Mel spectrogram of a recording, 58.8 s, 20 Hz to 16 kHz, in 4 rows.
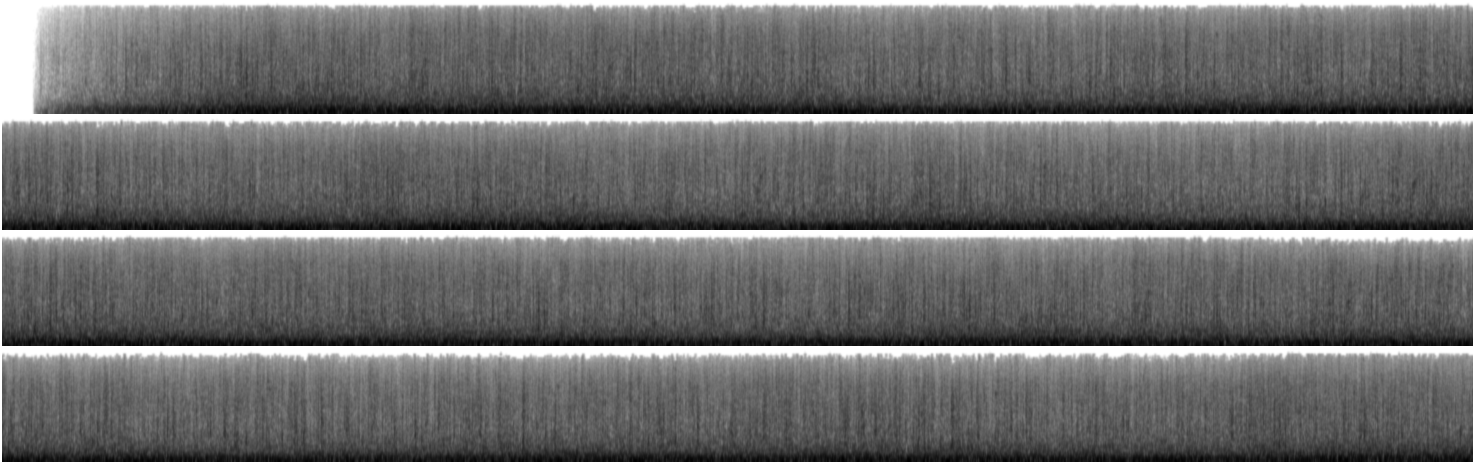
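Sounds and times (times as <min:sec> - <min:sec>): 
big fire burning: 0:00.3 - 0:58.8.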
